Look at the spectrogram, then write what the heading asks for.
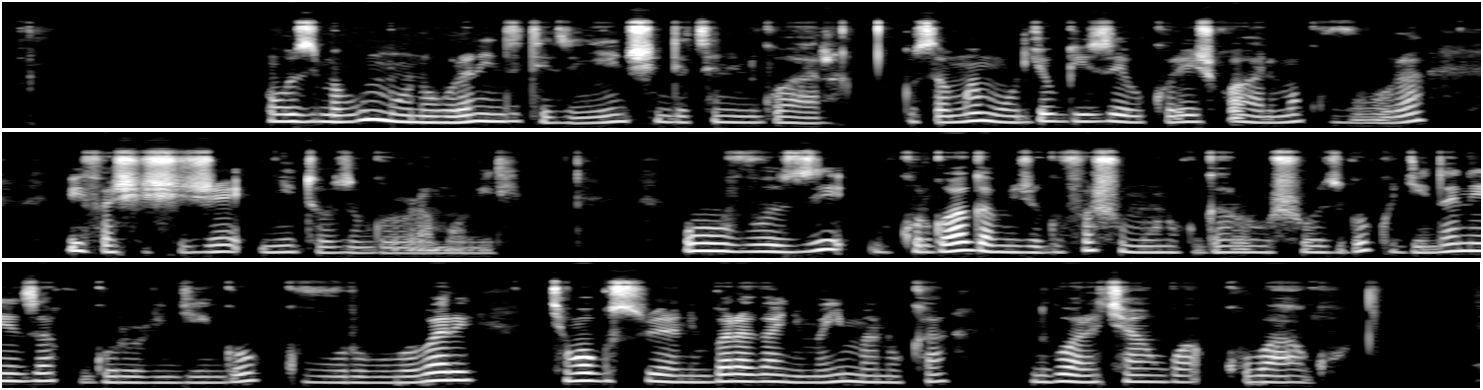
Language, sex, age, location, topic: Kinyarwanda, female, 18-24, Kigali, health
